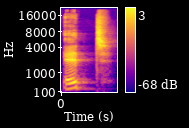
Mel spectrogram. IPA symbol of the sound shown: ɪ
